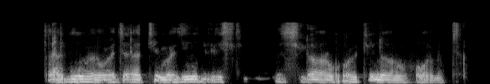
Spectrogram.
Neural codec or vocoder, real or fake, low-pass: codec, 24 kHz, 1.5 kbps, HILCodec; fake; 7.2 kHz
